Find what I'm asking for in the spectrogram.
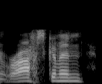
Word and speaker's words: Roscommon: I don't know how to say it, but Kevin said it. Roscommon. – I just see Roscommon. – Yeah. So I was pronouncing it based off of its spelling rather than where you're supposed to put the emphasis and stuff, which I do with a lot of words, unfortunately.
